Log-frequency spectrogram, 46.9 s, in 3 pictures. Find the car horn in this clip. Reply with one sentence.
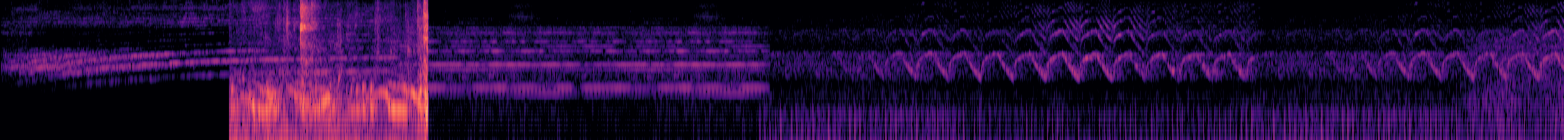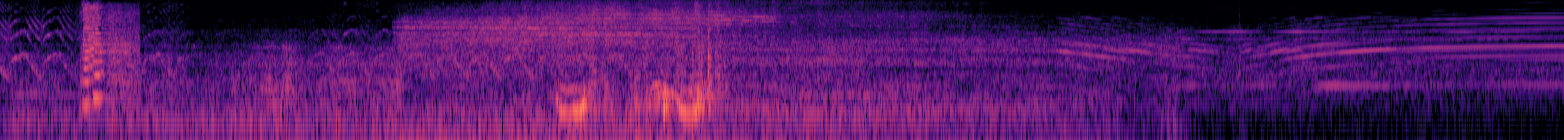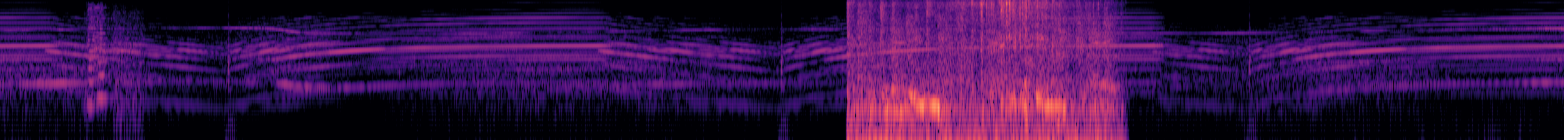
You can hear the car horn from 16.4 to 17.1 s and from 32.1 to 32.8 s.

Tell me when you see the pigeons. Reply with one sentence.
You can hear the pigeons from 2.2 to 4.3 s, from 21.1 to 22.9 s and from 39.7 to 42.5 s.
